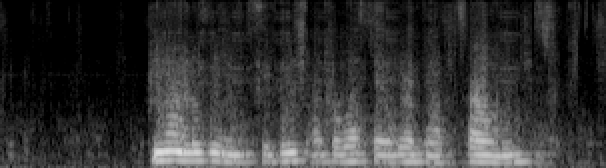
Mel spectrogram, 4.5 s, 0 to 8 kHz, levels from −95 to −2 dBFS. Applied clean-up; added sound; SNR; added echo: neural separator model SepFormer DNS4.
